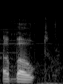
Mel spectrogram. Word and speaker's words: Abbott: It's not Abbott. Sorry. It's pronounced a boat.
